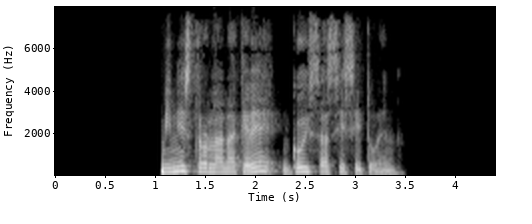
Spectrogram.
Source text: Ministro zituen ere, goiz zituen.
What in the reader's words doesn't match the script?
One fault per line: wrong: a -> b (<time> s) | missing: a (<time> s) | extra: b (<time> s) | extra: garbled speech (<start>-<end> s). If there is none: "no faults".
wrong: zituen -> lanak (1.6 s)
extra: hasi (2.7 s)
